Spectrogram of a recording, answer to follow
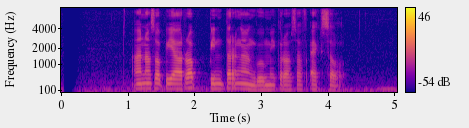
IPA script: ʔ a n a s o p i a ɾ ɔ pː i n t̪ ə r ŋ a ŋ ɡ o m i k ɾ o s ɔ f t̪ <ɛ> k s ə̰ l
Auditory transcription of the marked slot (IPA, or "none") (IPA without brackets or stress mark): ɛ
